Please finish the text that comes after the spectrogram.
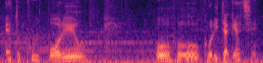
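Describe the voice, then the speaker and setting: A man voicing a young office worker tells a ghost story in a mid-pitched, very lively voice. He is polite and jittery, dramatic and suspenseful, with music playing underneath. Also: slow. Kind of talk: dramatic scripted first-person horror narration with dialogue.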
